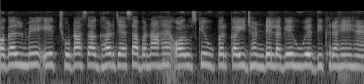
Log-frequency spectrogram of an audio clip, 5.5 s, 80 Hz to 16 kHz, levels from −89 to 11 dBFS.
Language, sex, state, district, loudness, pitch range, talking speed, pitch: Hindi, female, Uttar Pradesh, Jalaun, -25 LUFS, 255-270 Hz, 210 wpm, 260 Hz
